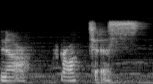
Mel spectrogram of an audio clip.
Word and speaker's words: Naukratis: Even North Africa saw Greek colonies, like Naukratis (NAW-krah-tiss) in Egypt These colonies were not mere outposts.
